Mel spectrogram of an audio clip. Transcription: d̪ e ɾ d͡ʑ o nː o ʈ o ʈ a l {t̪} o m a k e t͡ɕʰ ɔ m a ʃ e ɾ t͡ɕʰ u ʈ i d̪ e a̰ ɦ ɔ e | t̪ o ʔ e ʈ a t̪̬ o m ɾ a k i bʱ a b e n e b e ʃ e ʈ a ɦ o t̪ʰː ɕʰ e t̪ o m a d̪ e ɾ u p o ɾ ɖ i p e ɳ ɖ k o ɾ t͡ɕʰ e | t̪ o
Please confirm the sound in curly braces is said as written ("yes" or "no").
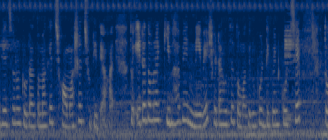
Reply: yes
